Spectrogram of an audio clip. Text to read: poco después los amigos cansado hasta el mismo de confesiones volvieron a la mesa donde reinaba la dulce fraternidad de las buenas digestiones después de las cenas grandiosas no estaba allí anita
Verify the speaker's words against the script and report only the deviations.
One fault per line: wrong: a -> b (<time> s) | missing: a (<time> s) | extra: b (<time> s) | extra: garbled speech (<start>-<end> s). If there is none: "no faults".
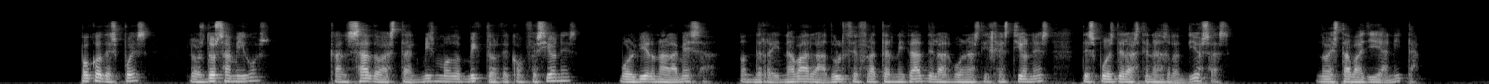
extra: dos (2.1 s)
extra: don víctor (4.5 s)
